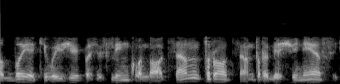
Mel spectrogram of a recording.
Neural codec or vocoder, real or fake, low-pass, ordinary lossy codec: codec, 16 kHz, 4 kbps, X-Codec, HuBERT features, trained on general audio; fake; 7.2 kHz; MP3, 32 kbps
